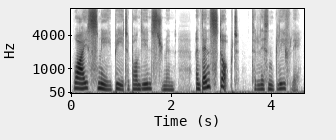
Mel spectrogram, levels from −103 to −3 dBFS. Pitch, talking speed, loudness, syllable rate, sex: 180 Hz, 155 wpm, -21 LUFS, 5.1 syllables/s, female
